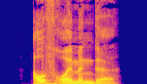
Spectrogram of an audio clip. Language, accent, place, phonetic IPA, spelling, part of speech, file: German, Germany, Berlin, [ˈaʊ̯fˌʁɔɪ̯məndə], aufräumende, adjective, De-aufräumende.ogg
- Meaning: inflection of aufräumend: 1. strong/mixed nominative/accusative feminine singular 2. strong nominative/accusative plural 3. weak nominative all-gender singular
